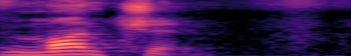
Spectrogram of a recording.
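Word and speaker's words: München: Well, they they spell it m u n c h e n. Yes. That's munchin. Yes. Not Munich. Mhm. Okay.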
